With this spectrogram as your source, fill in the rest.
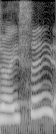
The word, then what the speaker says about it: Joyce: Oye, primero, porque también mi nombre es Joyce, así se es la pronunciación correcta.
